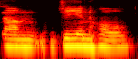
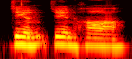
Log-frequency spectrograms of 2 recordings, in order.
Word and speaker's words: Gyllenhaal: Pronounced Gyllenhaal. Gyllenhaal, actually.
